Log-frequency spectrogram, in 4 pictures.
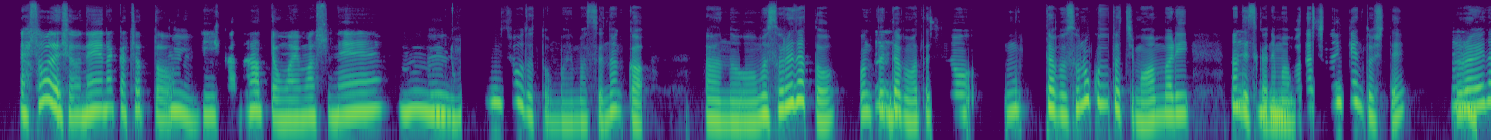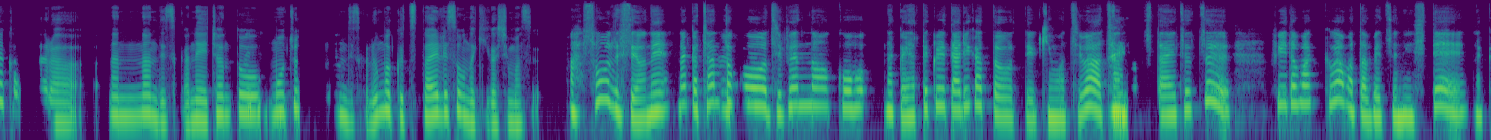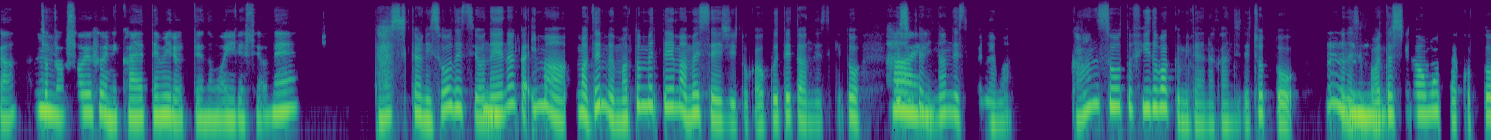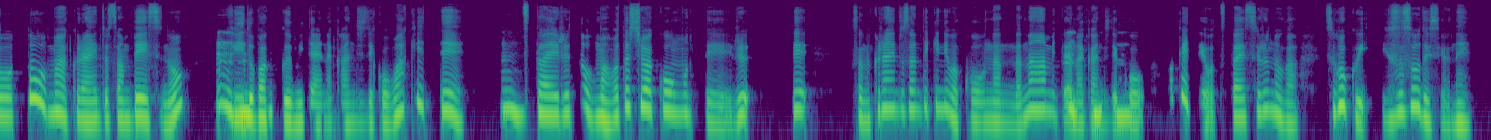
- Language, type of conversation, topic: Japanese, advice, 相手の反応が怖くて建設的なフィードバックを伝えられないとき、どうすればよいですか？
- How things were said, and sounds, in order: other background noise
